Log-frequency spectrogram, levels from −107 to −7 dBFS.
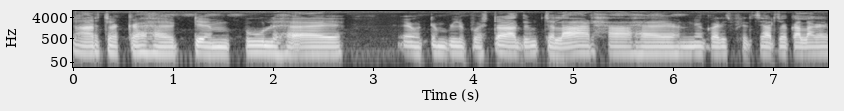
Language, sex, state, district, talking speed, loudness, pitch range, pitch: Hindi, male, Bihar, West Champaran, 160 wpm, -19 LUFS, 120-130 Hz, 120 Hz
